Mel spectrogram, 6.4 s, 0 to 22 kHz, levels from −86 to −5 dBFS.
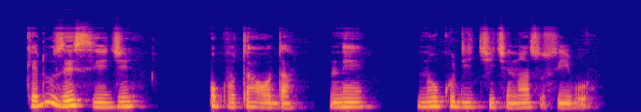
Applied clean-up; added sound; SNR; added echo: none; none; none; none.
